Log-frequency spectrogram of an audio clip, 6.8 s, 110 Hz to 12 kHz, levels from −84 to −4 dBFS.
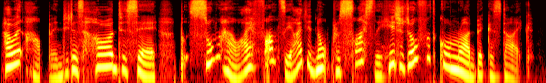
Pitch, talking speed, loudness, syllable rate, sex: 240 Hz, 195 wpm, -18 LUFS, 5.5 syllables/s, female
